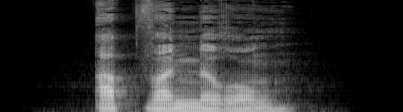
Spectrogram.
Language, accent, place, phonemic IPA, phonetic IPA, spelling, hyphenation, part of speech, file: German, Germany, Berlin, /ˈapˌvandəʁʊŋ/, [ˈʔapˌvandɐʁʊŋ], Abwanderung, Ab‧wan‧de‧rung, noun, De-Abwanderung.ogg
- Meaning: emigration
